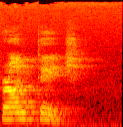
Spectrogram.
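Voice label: "frontage", Nigerian Pidgin, male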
